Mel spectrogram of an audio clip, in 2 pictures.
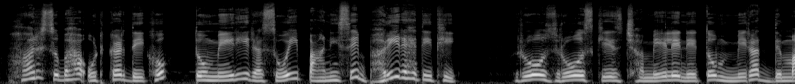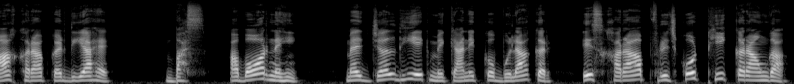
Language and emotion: Hindi, angry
